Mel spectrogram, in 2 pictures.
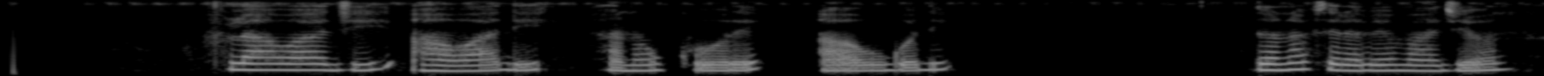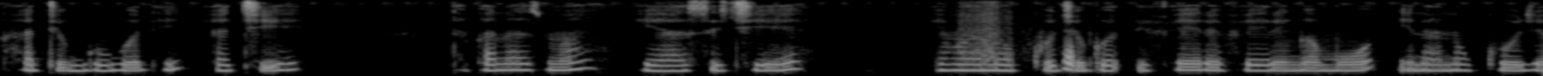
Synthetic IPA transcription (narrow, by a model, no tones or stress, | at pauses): fulawad͡ʒiawaɗihanokʰːuɾɛ | ʔa̰wuɡoɗi | dɔnaftiɾavɛmad͡ʒiɔnhatiɡuɡoɗihat͡ʃiɛ | takanasmajasit͡ʃiɛ | ʔɛmanokʰːud͡ʒɛɡoɗːifɛɾɛfɛɾɛŋɡamwoʔḭnanokːud͡ʒɛ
